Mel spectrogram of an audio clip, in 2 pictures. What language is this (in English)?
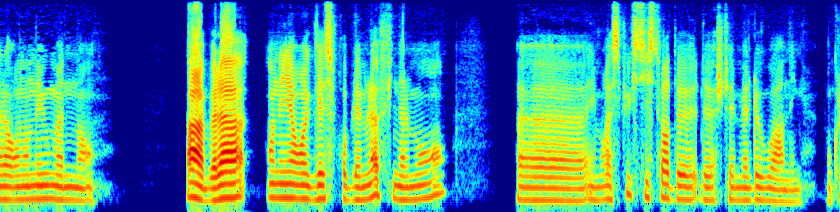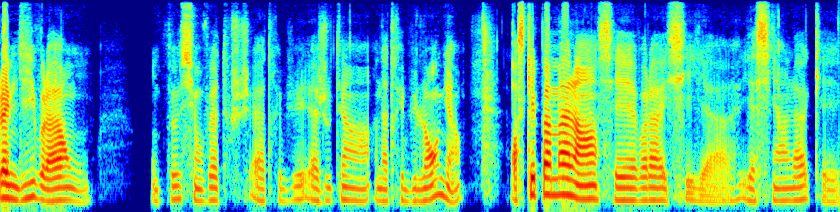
French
